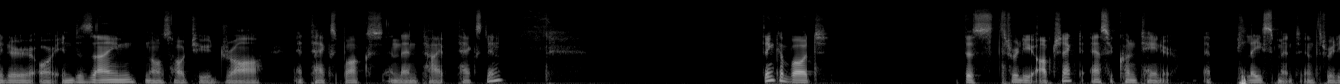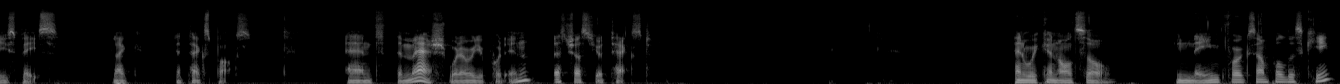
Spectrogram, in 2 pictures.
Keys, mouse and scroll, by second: 16.3 Tab, 20.4 Tab, 25.2 t.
